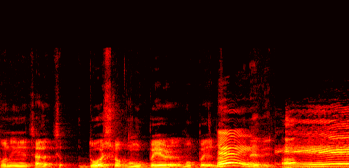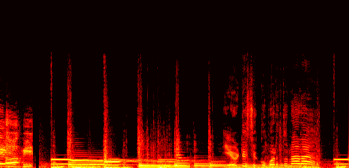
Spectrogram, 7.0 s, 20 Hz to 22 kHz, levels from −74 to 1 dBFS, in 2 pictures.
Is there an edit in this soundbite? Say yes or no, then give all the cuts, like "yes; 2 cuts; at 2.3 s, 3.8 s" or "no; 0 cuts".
no; 0 cuts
